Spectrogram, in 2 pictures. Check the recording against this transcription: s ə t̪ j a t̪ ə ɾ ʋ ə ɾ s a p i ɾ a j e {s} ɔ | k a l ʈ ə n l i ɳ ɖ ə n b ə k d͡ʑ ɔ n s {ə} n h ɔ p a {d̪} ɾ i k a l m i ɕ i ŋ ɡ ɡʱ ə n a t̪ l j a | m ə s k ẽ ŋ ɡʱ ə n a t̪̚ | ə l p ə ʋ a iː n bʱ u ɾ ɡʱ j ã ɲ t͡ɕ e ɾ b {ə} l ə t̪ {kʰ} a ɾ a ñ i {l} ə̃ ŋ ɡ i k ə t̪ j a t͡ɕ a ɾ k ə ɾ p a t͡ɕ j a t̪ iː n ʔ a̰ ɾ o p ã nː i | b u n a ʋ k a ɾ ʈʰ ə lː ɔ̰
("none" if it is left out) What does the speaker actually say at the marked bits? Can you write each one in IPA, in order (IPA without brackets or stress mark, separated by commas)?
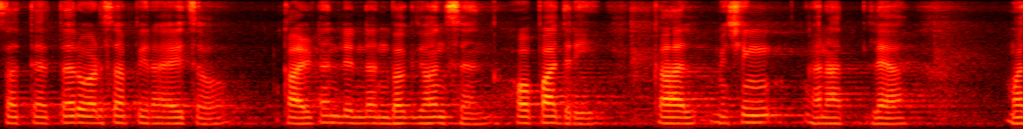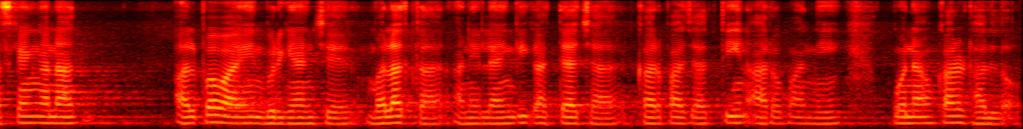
t͡s, ə, d̪, ə, k, l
